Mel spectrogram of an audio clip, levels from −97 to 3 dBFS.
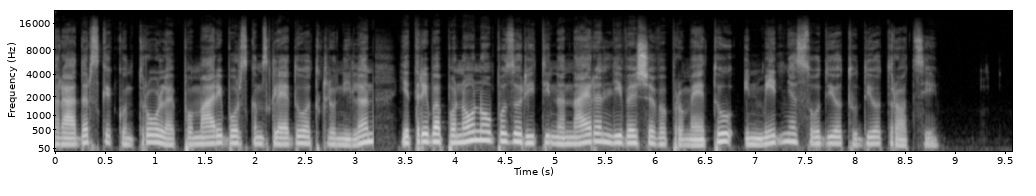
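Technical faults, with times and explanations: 3.18–3.20 s, CD skip: a short tick and a mute of roughly 20 ms, after which the speech resumes at "je treba ponovno opozoriti" from a different point on the disc. The laser jumped to another turn of the spiral, so playback briefly silences and picks up displaced in time. Unlike a plain dropout, which leaves a gap in otherwise continuous sound, the speech on either side of the tick does not join up.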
